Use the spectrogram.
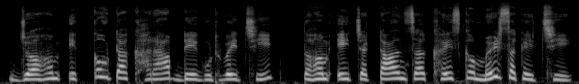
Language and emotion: Maithili, fearful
